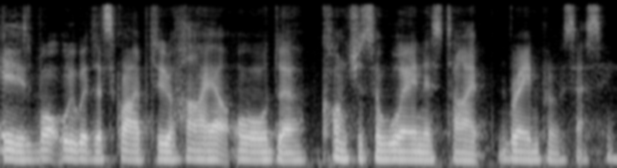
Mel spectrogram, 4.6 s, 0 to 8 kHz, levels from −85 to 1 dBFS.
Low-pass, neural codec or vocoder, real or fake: 7.2 kHz; codec, 16 kHz in and 24 kHz out, 1.1 kbps, FireRedTTS-2 codec; fake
